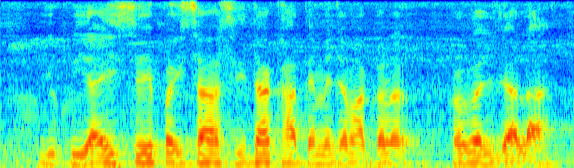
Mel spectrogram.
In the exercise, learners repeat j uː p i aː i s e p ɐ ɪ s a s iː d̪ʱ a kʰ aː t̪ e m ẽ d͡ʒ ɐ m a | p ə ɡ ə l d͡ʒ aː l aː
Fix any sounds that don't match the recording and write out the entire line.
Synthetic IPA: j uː p i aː i s e p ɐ ɪ s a s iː d̪ʱ a kʰ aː t̪ e m ẽ d͡ʒ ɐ m a | k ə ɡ ə l d͡ʒ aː l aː

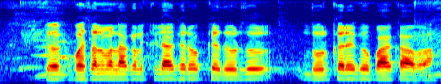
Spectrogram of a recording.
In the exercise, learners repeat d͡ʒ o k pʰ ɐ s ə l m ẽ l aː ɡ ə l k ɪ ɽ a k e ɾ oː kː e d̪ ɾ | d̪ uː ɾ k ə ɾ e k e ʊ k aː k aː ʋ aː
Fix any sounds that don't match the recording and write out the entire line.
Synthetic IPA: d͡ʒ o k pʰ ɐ s ə l m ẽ l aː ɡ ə l k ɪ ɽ a k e ɾ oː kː e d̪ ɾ | d̪ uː ɾ k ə ɾ e k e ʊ p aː k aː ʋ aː

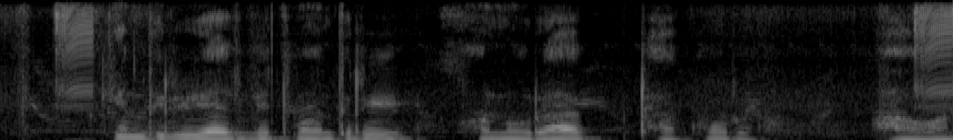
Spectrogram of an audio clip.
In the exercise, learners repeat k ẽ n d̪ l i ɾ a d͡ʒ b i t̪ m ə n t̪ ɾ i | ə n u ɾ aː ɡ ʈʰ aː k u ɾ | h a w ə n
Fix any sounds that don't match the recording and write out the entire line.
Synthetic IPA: k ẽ n d̪ ɾ i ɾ a d͡ʒ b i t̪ m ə n t̪ ɾ i | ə n u ɾ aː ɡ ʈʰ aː k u ɾ | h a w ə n

